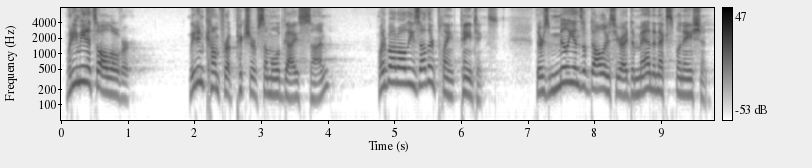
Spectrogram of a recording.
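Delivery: loud, fast outraged demand; furious bidder demanding answers; angry protest. Acted. Bidders angrily protest the auction ending.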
